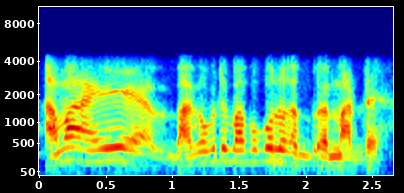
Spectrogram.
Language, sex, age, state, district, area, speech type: Assamese, male, 60+, Assam, Nagaon, rural, conversation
